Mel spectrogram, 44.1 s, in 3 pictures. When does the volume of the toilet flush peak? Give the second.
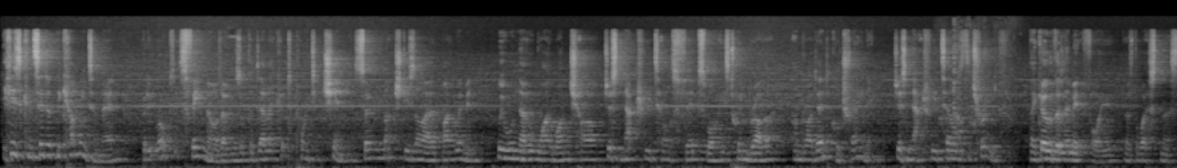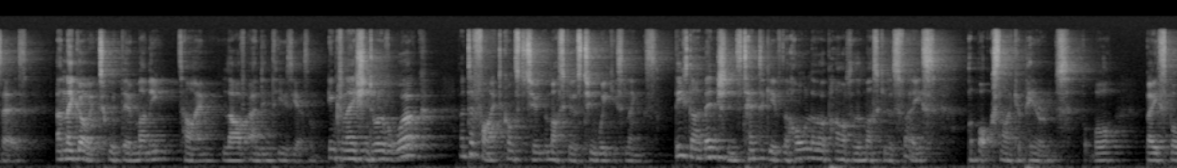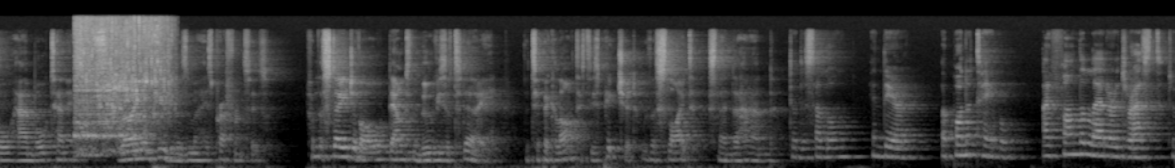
31 s.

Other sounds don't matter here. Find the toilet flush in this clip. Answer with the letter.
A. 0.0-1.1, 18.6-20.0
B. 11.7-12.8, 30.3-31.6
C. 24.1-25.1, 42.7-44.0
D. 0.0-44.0
B.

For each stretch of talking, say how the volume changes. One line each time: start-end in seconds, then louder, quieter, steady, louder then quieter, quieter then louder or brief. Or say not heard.
0.0-44.0 steady.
